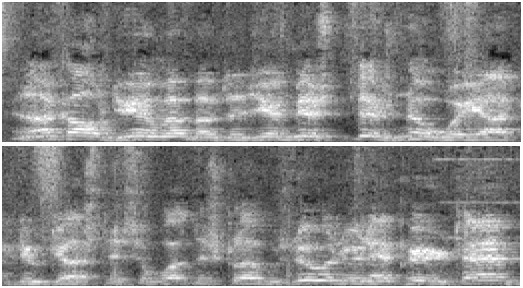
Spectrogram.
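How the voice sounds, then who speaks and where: A man with a Southern US accent, fairly high-pitched, at a moderate pace and with fairly even intonation, amid noticeable background noise and audible room echo. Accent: Southern US (Georgia). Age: 80s+. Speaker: club member. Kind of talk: after-dinner talk.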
